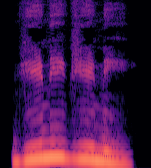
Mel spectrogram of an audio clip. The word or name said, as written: ಘಿಣಿಘಿಣಿ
